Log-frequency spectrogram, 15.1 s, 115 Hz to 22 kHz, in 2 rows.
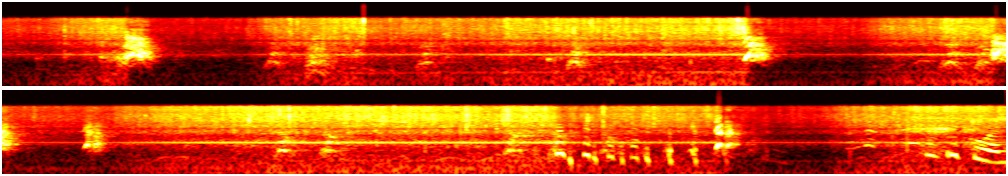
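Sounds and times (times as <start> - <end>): water spraying hiss: 0.0 - 15.0
dog barking: 0.8 - 1.2, 2.0 - 3.4, 4.1 - 4.5, 5.6 - 5.9, 7.0 - 8.4, 9.6 - 10.2, 11.3 - 11.6, 12.9 - 13.2
dog yipping: 11.3 - 11.6.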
